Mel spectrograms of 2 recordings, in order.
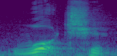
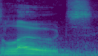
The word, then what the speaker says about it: Łódź: The actual town that she kind of came up in is called Łódź. I'm going to pronounce it as Lodz, L-O-D-Z, because that's the way it looks to us.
